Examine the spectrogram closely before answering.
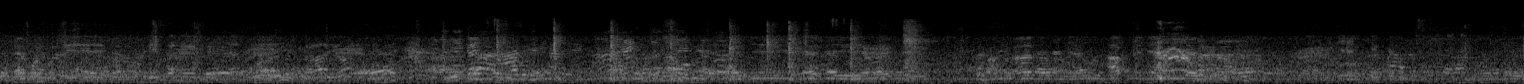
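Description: Several men talk and greet each other nearby outdoors, their voices overlapping.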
